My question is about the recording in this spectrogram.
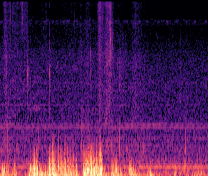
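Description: Close-up handling noise of a camera being set down and positioned: dull bumps and rustling right on the microphone, loudest in two bursts about one and two seconds in, over a faint steady hum.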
